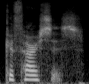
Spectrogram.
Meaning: A release of emotional tension after an overwhelming vicarious experience, resulting in the purging or purification of the emotions, as through watching a dramatic production (especially a tragedy)
- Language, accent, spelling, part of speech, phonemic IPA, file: English, US, catharsis, noun, /kəˈθɑɹˌsɪs/, En-us-catharsis.ogg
